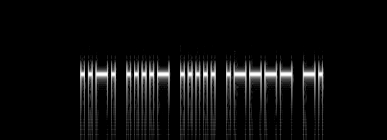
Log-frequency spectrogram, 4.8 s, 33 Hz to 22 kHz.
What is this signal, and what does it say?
Morse code, heard as a keyed tone, about 25 wpm, 700 Hz. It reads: F451N
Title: Code Groups - 5 Letter:Numbers - 25wpm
